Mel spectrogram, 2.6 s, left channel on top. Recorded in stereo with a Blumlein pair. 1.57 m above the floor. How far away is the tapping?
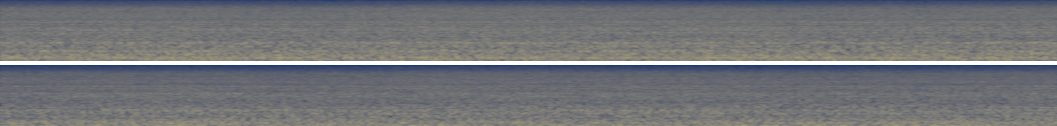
I don't hear tapping.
